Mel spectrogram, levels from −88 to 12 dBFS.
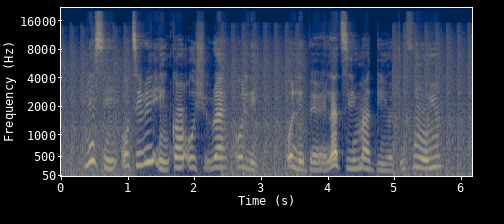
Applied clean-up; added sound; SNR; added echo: none; Gunshot, gunfire; 14 dB; none.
